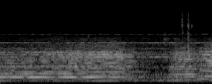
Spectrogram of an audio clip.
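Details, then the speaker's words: 1939 Philips radio (model 1941), recapped, field coil speaker, phone via auxiliary input at full volume: music thin and quiet, no hum or distortion; plans to add a preamp. Low output from auxiliary input. "let's play now turn the volume right up that's it that's all i get out of it full volume and my phone"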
